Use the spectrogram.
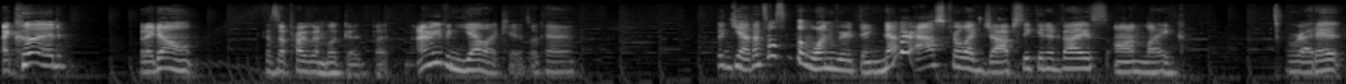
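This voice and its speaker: A woman's voice: lowish voice, expressive, normal speed, pauses often, sharp tone. A young woman streamer chatting casually on a livestream, rambling and repeating her phrases for emphasis. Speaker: VTuber streamer. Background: background music.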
